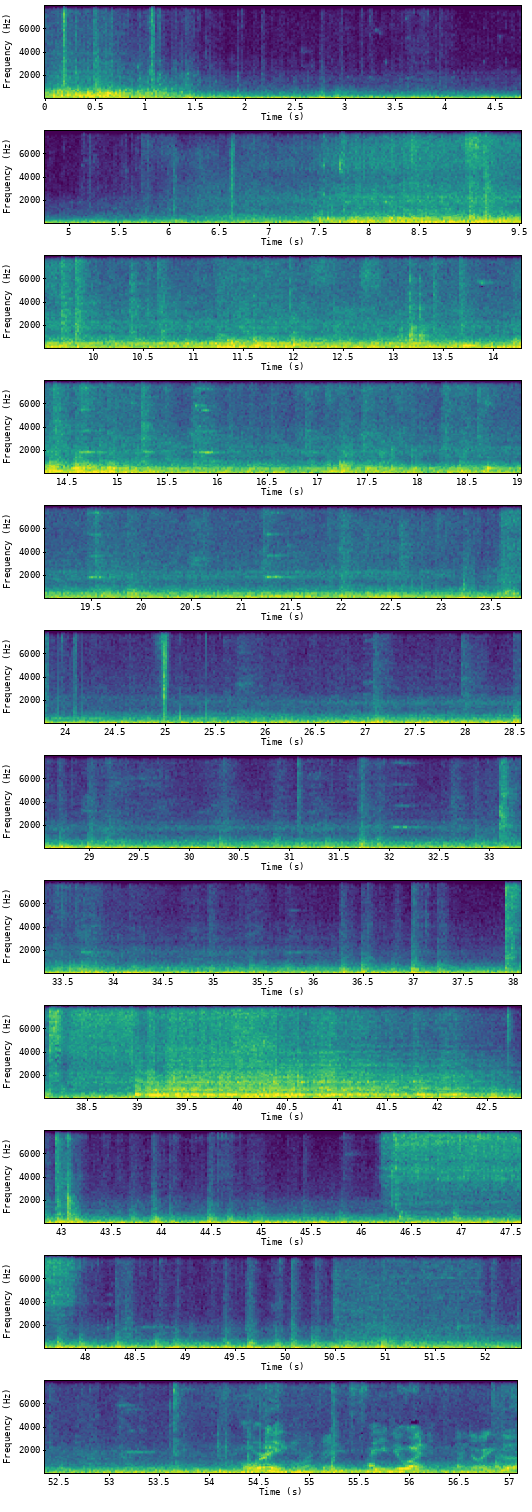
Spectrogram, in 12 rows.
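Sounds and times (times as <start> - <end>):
train rumbling on rails: 0.0 - 57.0
train wheels clicking: 26.9 - 56.1.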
